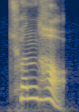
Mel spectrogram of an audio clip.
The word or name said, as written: 圈套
